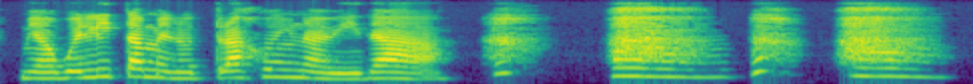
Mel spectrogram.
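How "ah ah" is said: a couple of quiet sad gasps; soft sad gasps. Acted. Girl finds her toy gone, soft sad gasps. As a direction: gasp softly like the sad little girl.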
